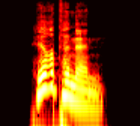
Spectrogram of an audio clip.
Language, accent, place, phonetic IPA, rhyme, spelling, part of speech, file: German, Germany, Berlin, [ˈhɪʁtɪnən], -ɪʁtɪnən, Hirtinnen, noun, De-Hirtinnen.ogg
- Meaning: plural of Hirtin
